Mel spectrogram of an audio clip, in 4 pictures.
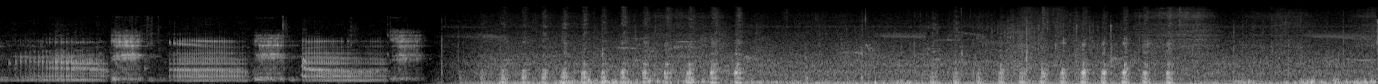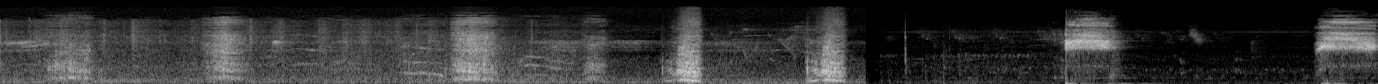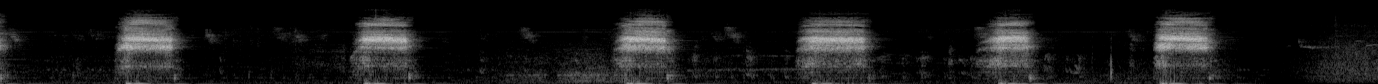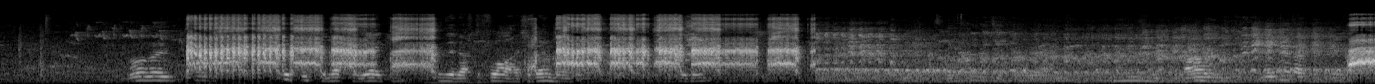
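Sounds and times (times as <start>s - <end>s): kookaburras cackling: 4.0s - 12.7s, 13.6s - 22.4s, 24.4s - 25.2s, 33.7s - 38.4s, 39.1s - 39.9s, 43.2s - 45.9s, 46.6s - 55.0s
wombat hissing huffs: 14.2s - 14.8s, 15.7s - 16.5s, 18.0s - 21.0s.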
